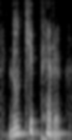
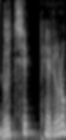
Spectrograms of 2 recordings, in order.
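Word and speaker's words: Lucifer: 이렇게 루시퍼가 사탄의 이름이라는 관념은이 구절의 헬레 라틴어 성경에서는 루키페르 혹은 루치페르로 번역된 데에서 비롯된 건데요. 루시퍼는이 루키페르의 영어식 발음입니다.이 단어가 원래 라틴어에서 가졌던 사전적 의미 역시 새벽의 금성입니다.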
